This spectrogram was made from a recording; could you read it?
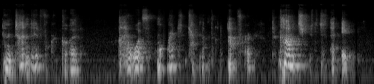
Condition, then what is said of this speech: Spasmodic dysphonia. As many of you know, I have trouble speaking.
